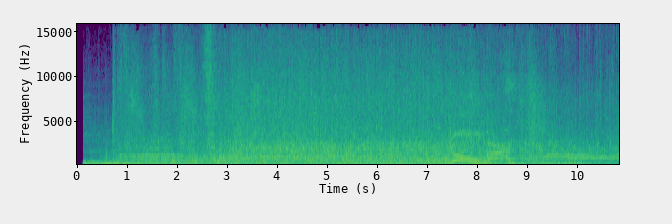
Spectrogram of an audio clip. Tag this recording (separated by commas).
Music, Rain on surface, Speech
